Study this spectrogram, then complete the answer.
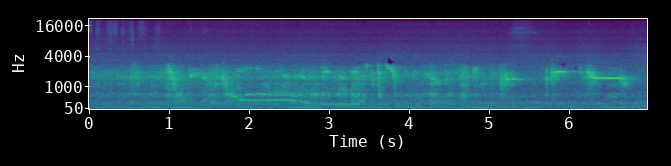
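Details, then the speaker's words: Drake TR4 transceiver, serial 81037, with noise blanker, tuning down toward AM stations on 40 meters: thin whistles step and slide in pitch over faint hiss, a tuning squeal; owner suspects a tuning rod, unconfirmed. "So my tuning here is messed up. You can hear that. Wow. That's probably this little rod thing here."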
